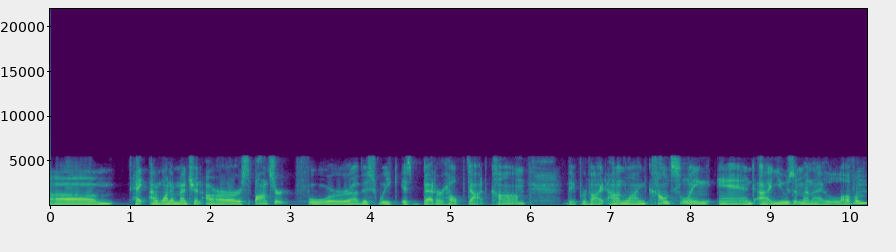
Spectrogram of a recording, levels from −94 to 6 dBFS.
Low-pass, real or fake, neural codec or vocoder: 5.4 kHz; real; none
